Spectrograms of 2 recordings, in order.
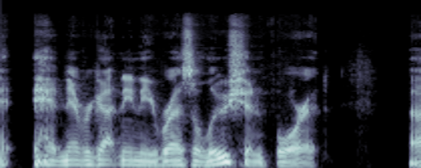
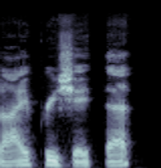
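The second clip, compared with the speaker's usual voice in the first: flat, emotionless put-on delivery. Retelling a man's answer to the speaker's compliment, imitating a deadpan reply. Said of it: "And he just deadpanned".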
